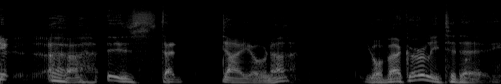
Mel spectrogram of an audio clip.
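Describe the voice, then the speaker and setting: At a very slow pace with long, frequent pauses, a man puts on a character voice at a medium pitch. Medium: video game. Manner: warm, chuckling.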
